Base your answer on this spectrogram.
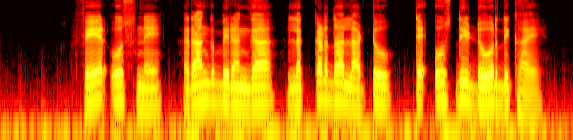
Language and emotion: Punjabi, neutral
